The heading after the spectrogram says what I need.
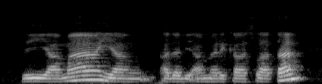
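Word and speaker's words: llama: sebagai ya Ma ya tulisannya ll ama Tapi kalau dalam bahasa Spanyol tuh dibacanya sebagai l y ya ma iya ma yang ada di Amerika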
